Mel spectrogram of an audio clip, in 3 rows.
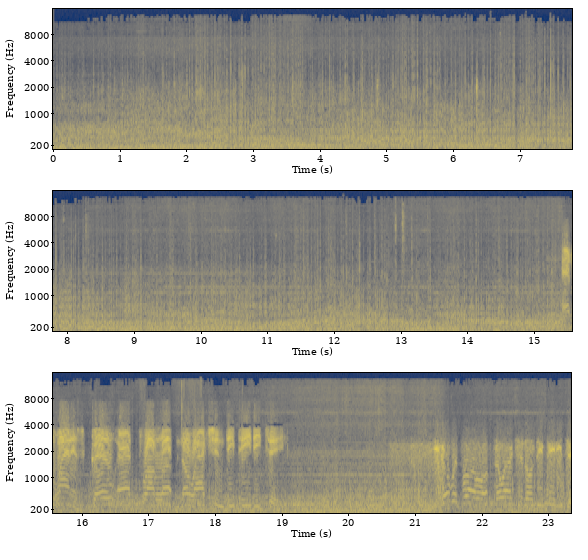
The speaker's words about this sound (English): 40 seconds into the flight, the three liquid fuel main engines throttling back to 72% of rated performance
